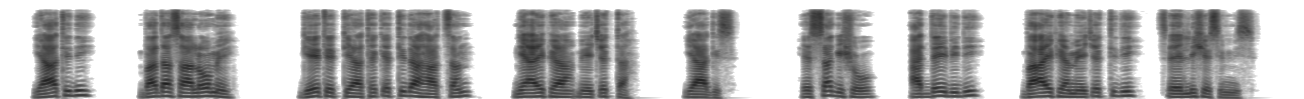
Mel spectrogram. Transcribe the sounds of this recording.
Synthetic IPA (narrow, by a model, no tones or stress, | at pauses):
jaːt̪ɪd̪ɪ | bɐd̪ɐsaːlo̞ːmɛ | ɡe̞ːt̪ɛt̪ːɪjaːt̪ɛkʼɛt̪ːɪd̪aɦaːt͡sːɐnː | ɛɐjfɛjaːme̞ːt͡ʃʼɛt̪ːɐ | jaːɡɪs | hɛsːɐɡɪʃo | ʔɐd̪ːɛjbɪd̪ɪ | bɐːjfɪjaːme̞ːt͡ʃʼɛt̪ːɪd̪ɪ | t͡sʼe̞ːlːɪʃɛsɪmːɪs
